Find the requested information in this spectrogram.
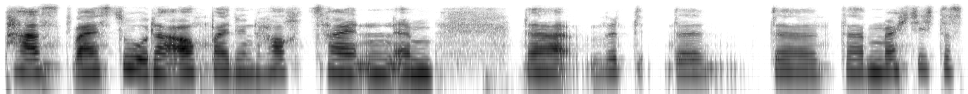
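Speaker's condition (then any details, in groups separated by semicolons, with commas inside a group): Cleft palate; palate surgically closed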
